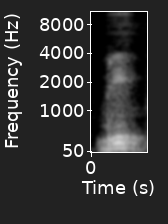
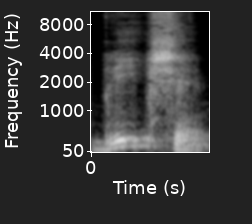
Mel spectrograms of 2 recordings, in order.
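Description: First: The final cluster sounds like a doubled kh. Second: The final cluster sounds like k followed by sh. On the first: This is the everyday Bengali way of saying it. "আমরা বাঙালিরা কি উচ্চারণ করি?" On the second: This follows the written letters. "ক যোগ মূর্ধন্য ষ, এর না এ হবে উচ্চারণটা কি?"

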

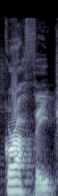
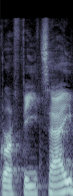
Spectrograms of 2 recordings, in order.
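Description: First: The name has a Brazilian Portuguese pronunciation. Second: The name has an anglicized, non-Brazilian pronunciation. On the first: The speaker calls it right. "his name is pronounced Grafić in Brazilian Portuguese" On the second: The speaker calls it wrong. "not Grafite"

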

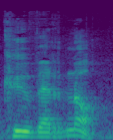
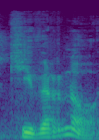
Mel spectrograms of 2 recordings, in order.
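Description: First: It is said with the ancient Greek pronunciation. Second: It is said with the modern Greek pronunciation. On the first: "In ancient Greek, it was pronounced like kuverno" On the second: "In Greek, it is pronounced as kiverno"

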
